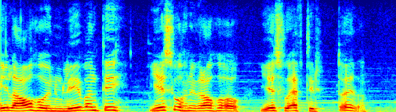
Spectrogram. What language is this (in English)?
Icelandic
